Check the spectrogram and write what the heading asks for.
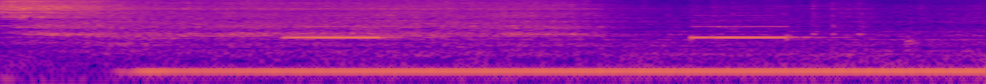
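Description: Green coffee beans pouring from the hopper into the drum of an Imex Tech electric coffee roaster, a rushing rattle that fades over about three seconds. Under it a low steady hum from the roaster starts under a second in, and the roaster's controller beeps twice, about two seconds apart.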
